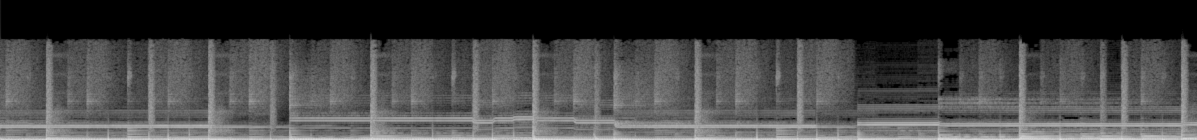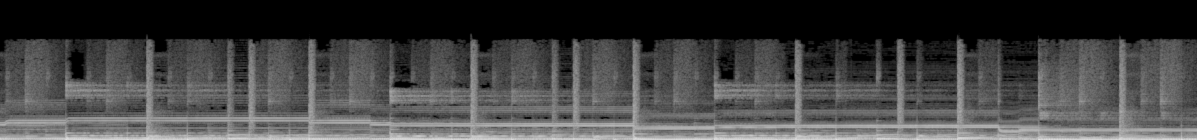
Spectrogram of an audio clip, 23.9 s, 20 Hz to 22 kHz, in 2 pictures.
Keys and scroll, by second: 0.3 ctrl+j, 17.8 ctrl+j, 21.7 ctrl+c, 21.9 ctrl+f.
